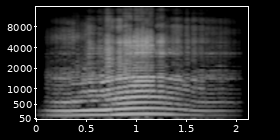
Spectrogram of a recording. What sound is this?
kazoo swoop (reverse)
the sound of a kazoo coming by in reverse
kazoo, reverse, swoop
